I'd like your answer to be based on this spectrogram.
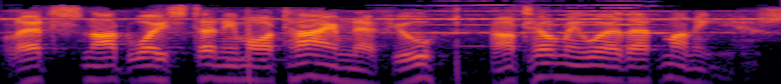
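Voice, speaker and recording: An actor playing a sly, menacing older uncle with mock affection, in 1950s radio drama style on a vintage recording. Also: male voice, medium pitch, moderate pace, dull audio, over music, lightly acted. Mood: sly menace.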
